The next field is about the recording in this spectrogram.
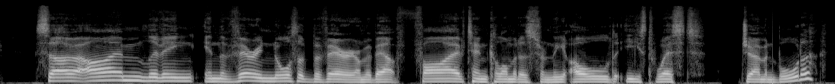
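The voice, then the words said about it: Australian accent. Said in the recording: “his accent sounds like he's Australian”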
